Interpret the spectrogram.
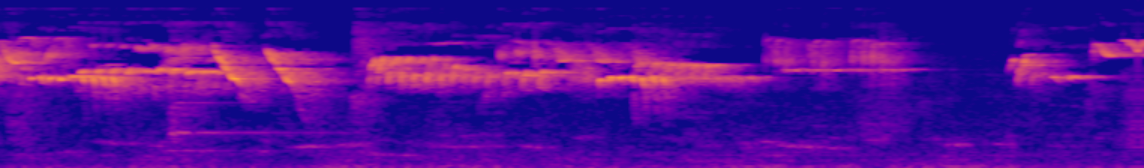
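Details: Male canary song made of rolling trills and downward-sweeping whistles in quick succession, with a brief quiet gap before a final burst of rapid high trilling.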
